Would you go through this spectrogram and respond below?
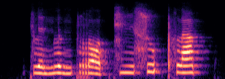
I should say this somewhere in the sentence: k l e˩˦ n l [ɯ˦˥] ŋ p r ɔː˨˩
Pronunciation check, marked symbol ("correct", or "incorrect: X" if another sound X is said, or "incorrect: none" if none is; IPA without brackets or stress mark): incorrect: ɯ˩˦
